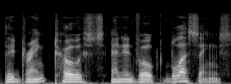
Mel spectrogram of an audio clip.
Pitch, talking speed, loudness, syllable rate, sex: 115 Hz, 155 wpm, -18 LUFS, 4.2 syllables/s, male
